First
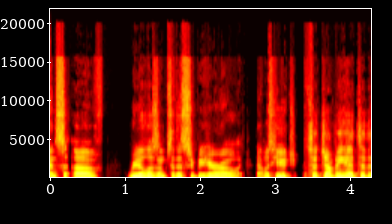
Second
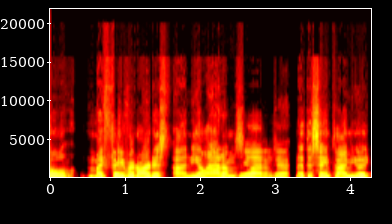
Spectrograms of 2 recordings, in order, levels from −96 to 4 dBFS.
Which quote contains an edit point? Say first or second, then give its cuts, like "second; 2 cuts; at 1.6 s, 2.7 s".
second; 1 cut; at 3.2 s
